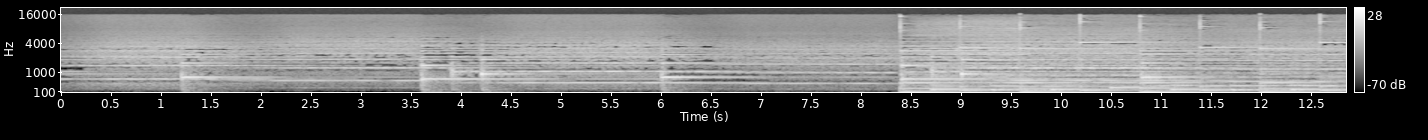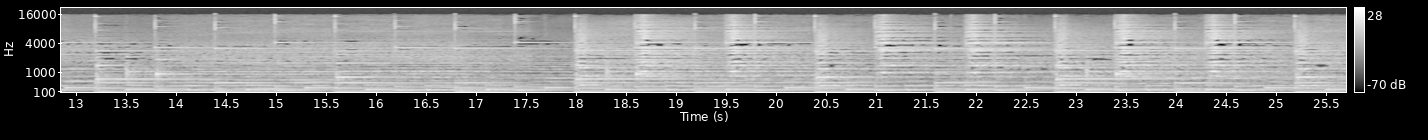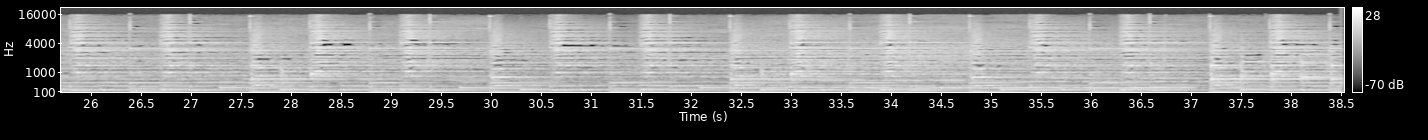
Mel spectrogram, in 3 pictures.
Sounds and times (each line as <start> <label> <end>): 0.0 piano 38.5
0.0 viola 38.5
